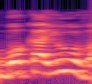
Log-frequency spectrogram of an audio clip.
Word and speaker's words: Bocaiuva: coisa acontece com o Bocaiuva olha lá ó boa Bocaiuva é uma palavra paroxítona é a penúltima sílaba mais forte ele está sozinho está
